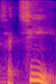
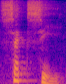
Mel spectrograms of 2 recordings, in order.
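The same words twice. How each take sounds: First: The stress is on the second syllable. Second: The stress is on the first syllable. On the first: The speaker calls it wrong. "bukan seksi" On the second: The speaker calls it right. "Kalau kita baca kan seksi"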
